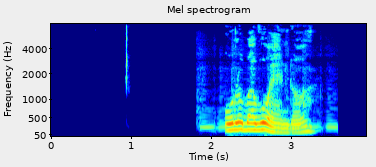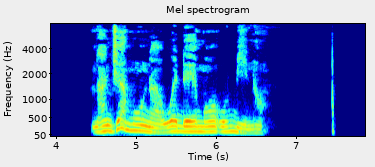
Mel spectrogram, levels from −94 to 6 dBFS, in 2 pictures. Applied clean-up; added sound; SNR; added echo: neural mask model RNNoise.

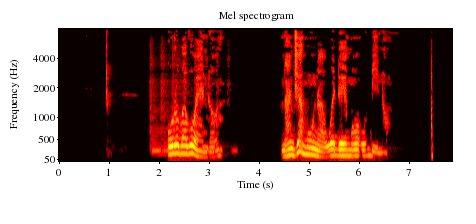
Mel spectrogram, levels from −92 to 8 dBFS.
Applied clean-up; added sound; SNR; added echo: classical method spectral subtraction.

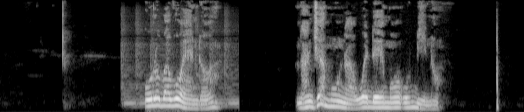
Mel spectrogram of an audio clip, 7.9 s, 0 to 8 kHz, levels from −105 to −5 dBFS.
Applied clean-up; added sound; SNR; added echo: none; Electric guitar; 19 dB; none.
